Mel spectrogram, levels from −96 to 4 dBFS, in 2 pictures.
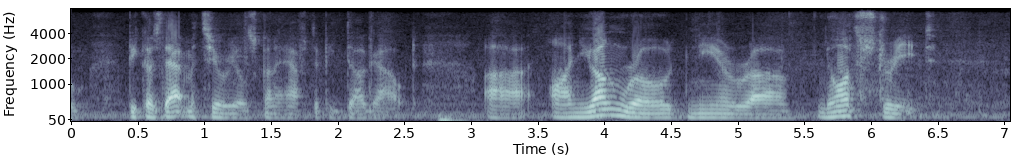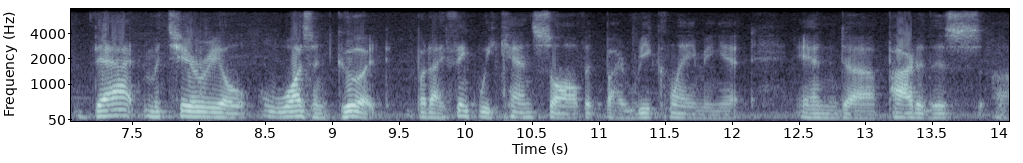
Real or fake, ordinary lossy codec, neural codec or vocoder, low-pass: real; Opus, 64 kbps; none; 7.2 kHz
